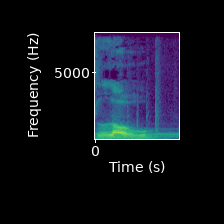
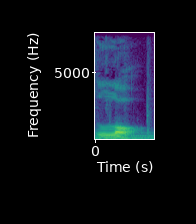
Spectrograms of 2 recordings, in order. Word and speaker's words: law: Ojo a la pronunciación de ley, because if you pronounce low, se está confundiendo con low como bajo volumen, low volume. So you must say law, con una L y una O, law.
